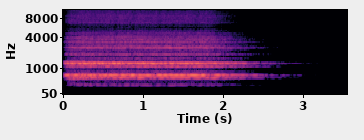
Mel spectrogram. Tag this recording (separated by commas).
Singing, Human voice, Music, Musical instrument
